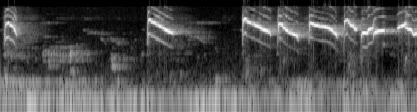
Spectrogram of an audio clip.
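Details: Oriental white-eye (pleci) masteran with a clear voice: isolated high whistles give way to a quickening series of bright, descending and wavering notes over a faint low hum.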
